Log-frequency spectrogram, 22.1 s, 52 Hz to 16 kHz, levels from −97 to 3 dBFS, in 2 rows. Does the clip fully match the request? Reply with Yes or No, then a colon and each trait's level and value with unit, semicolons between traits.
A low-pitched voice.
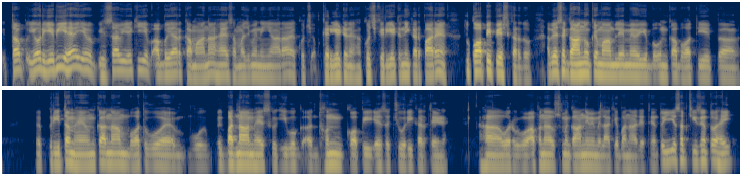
Yes: low, 110 Hz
